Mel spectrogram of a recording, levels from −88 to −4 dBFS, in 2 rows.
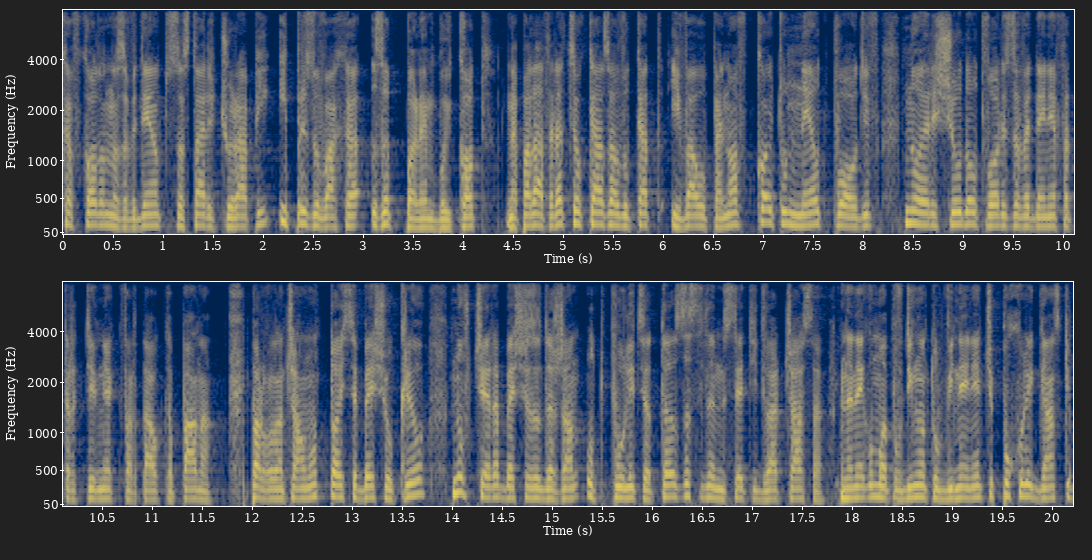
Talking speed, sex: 165 wpm, male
